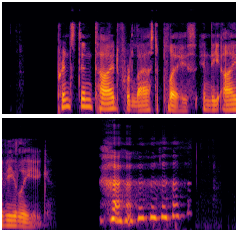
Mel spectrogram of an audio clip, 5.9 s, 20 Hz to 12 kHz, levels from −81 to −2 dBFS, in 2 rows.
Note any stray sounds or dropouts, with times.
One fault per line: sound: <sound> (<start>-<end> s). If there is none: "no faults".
sound: laugh (4.1-5.3 s)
